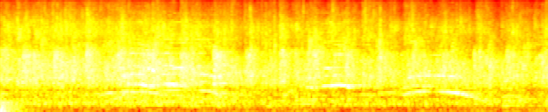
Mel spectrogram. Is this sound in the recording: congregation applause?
yes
